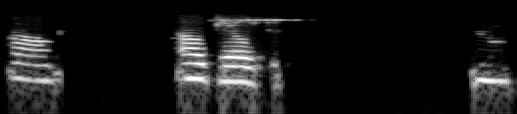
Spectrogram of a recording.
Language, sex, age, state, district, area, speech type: Kannada, female, 18-30, Karnataka, Hassan, rural, conversation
